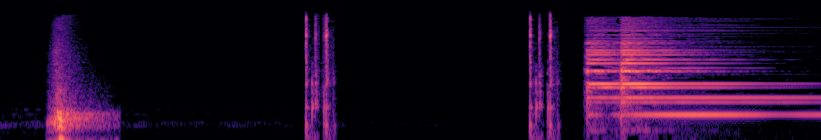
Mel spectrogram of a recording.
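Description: Subscribe-button animation sound effect: a short swoosh about a quarter second in, two quick mouse-click sounds, then a bright bell-like notification ding just before the three-second mark that rings on and slowly dies away.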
